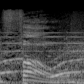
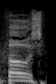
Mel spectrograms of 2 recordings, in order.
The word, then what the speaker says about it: faux: So, as in faux. He's wearing faux fur, which is spelled F-A-U-X, and she thought that was an animal.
